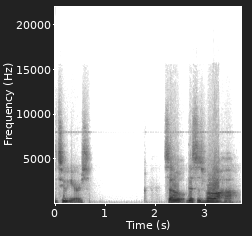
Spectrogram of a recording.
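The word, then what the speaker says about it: Varaha: actually say this properly, but it's v a r a h a and that's reebus to vara. Um, yes, it's two syllables.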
